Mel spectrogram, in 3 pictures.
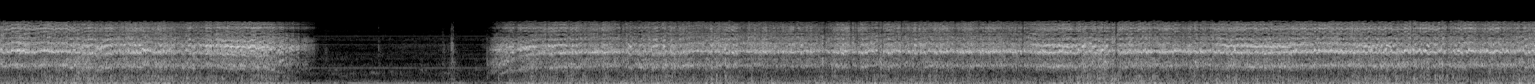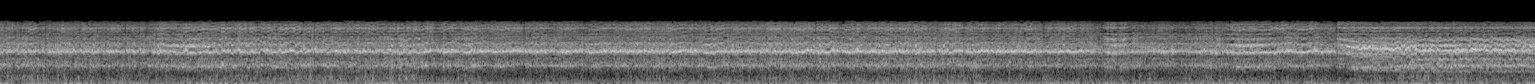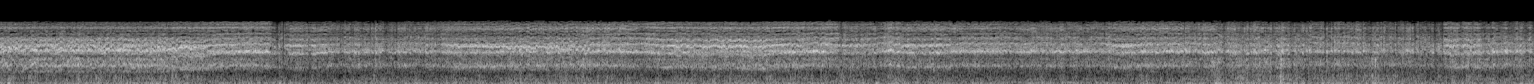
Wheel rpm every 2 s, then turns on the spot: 220, 70, 90, 230, 230, 230, 220, 230, 230, 230, 230, 230, 230, 230, 210, 200, 210, 220, 220, 220, 230, 230, 230.
none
